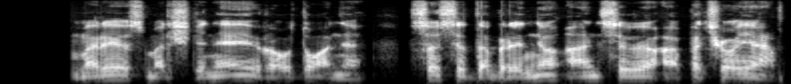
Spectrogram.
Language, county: Lithuanian, Kaunas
